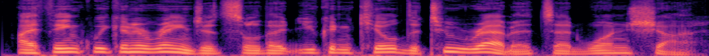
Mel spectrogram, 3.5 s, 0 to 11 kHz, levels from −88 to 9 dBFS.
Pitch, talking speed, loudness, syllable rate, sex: 125 Hz, 285 wpm, -17 LUFS, 6.3 syllables/s, male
